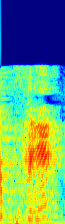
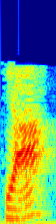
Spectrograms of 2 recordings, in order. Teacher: 本来都应该发卡，结果它一加上加字变成夹了，不送气了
